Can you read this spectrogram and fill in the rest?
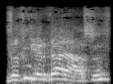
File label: angry polish kid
